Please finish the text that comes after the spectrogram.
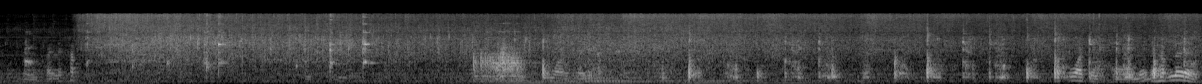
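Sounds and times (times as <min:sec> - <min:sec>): paste sizzling in hot oil: 0:00.7 - 0:12.0.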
